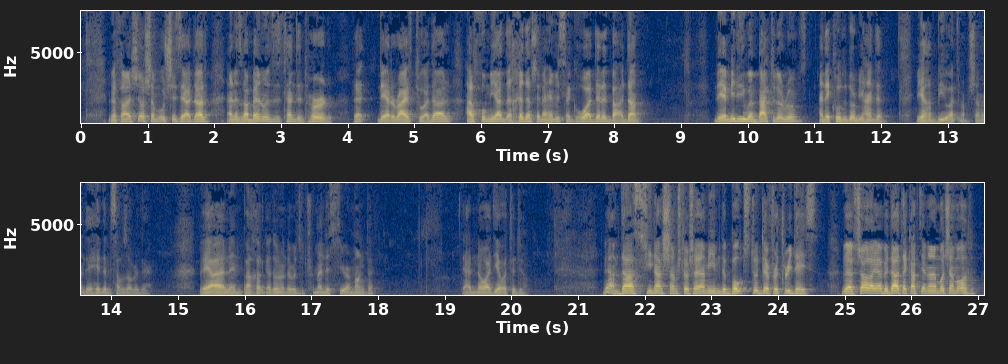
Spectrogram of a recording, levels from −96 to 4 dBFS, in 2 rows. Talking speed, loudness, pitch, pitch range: 120 wpm, -22 LUFS, 135 Hz, 115-155 Hz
